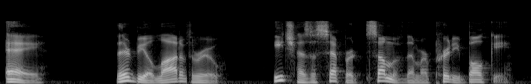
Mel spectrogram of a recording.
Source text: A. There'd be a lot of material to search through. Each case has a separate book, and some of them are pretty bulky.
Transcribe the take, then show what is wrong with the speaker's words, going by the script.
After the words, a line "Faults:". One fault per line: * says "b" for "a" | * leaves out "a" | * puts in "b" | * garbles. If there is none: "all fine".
A. There'd be a lot of through. Each has a separate some of them are pretty bulky.
Faults:
* leaves out "material to search"
* leaves out "case"
* leaves out "book and"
